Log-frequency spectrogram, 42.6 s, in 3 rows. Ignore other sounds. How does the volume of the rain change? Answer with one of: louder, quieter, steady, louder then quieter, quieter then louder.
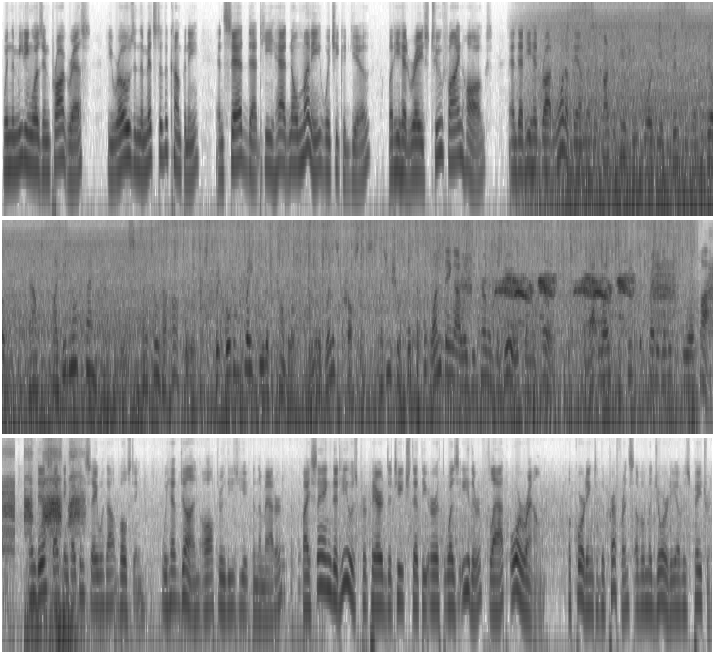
quieter.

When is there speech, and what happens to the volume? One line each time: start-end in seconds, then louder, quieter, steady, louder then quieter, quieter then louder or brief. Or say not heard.
0.0-42.6 steady.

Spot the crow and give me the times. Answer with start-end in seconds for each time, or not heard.
23.2-30.1.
